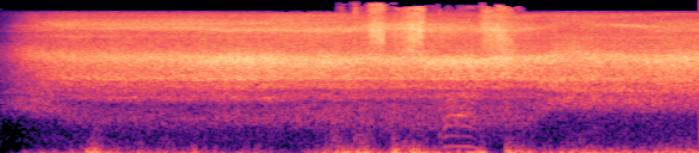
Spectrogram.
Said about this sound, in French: Tout à coup, un grand bruit survient du ciel. C'est comme si un violent coup de vent s'abattait sur eux et remplissait toute la maison.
